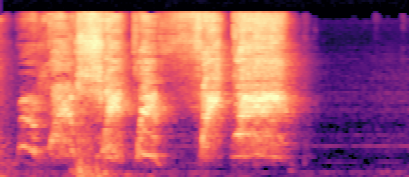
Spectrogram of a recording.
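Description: A young man speaks loudly and with animation, close by.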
